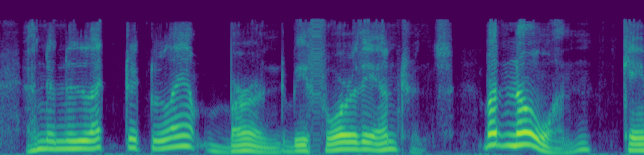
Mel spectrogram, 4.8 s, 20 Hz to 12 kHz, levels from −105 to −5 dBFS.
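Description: At 2.35 s, and again at 4.24 s, concealed Bluetooth headset packet loss cuts in. Packets from the headset went missing, and the phone filled each gap by repeating the closest-matching recent stretch of waveform. The first gap lasts 45 ms, the second 22.5 ms, and both sound like a brief buzzy tone held at full level with a slight warble on recovery. A plain dropout would instead leave silence.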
